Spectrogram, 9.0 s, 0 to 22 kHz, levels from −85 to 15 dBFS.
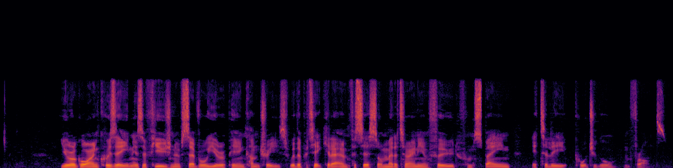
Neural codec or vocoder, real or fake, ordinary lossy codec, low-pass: none; real; none; none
